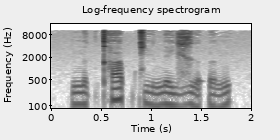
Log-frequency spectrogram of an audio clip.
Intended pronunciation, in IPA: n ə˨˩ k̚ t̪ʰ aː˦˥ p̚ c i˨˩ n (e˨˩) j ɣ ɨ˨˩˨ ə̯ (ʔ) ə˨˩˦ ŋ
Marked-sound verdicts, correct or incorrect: correct, correct

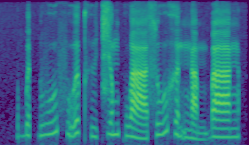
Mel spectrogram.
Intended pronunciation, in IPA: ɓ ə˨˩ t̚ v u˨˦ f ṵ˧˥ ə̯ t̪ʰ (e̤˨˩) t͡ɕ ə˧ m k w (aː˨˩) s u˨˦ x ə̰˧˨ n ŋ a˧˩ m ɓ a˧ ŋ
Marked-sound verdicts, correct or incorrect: incorrect, incorrect

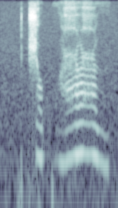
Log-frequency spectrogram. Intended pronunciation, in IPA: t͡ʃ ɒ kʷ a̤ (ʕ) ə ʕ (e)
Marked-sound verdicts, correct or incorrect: correct, incorrect

